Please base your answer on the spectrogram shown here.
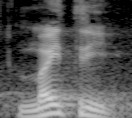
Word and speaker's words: maitri: Many a time swami used to refer to a Sanskrit term maitri which he beautifully separates into two syllables that is my and three which means the three different periods of time.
